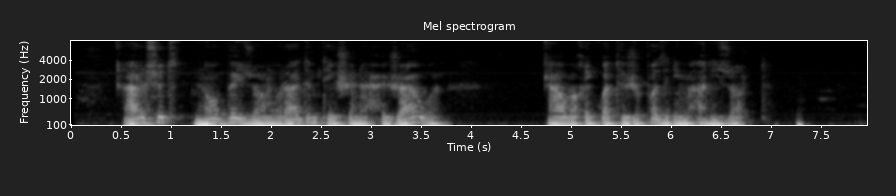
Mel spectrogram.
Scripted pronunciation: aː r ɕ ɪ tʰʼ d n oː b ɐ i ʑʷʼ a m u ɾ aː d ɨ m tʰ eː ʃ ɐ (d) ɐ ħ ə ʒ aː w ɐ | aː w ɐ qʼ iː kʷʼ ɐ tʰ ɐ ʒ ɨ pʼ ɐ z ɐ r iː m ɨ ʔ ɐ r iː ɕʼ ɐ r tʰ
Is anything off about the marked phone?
yes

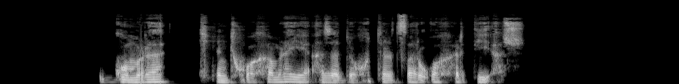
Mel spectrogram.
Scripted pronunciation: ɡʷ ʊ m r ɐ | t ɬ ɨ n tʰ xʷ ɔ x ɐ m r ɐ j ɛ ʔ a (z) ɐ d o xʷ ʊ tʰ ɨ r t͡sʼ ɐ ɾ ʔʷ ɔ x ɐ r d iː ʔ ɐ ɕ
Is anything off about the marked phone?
no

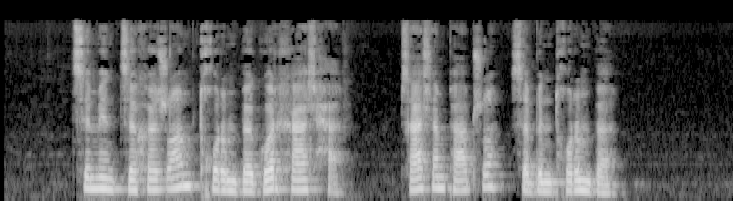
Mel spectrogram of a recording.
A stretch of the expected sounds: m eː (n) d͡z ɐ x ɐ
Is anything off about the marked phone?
no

